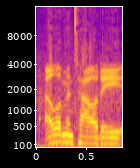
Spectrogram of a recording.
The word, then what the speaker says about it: Elementality: that I'll be like you know elementality is like how you say it if you call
